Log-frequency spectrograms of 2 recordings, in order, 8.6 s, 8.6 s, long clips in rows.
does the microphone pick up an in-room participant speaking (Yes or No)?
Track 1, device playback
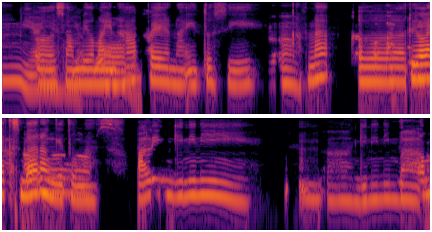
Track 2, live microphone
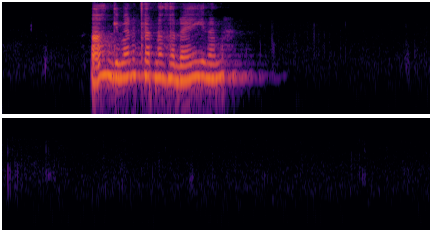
Yes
